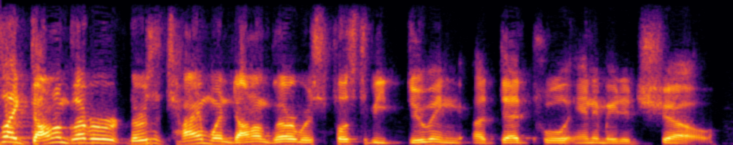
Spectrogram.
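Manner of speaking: usual speaking voice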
